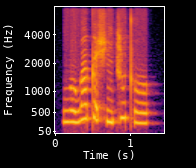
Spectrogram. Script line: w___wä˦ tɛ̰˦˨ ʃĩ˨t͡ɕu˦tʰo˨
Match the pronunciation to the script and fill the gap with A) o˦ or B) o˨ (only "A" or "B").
B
